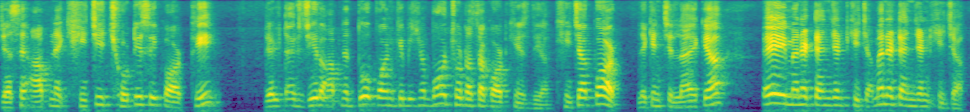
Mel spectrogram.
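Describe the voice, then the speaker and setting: An animated male physics teacher giving a classroom lecture. He keeps asking his students rhetorical questions and acts out what they might say, all in a voice pitched a little higher than most men's. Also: quick pace.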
